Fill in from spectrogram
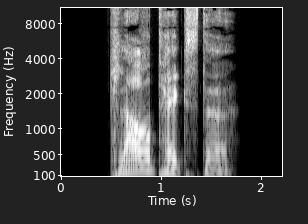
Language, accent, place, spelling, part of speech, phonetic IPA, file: German, Germany, Berlin, Klartexte, noun, [ˈklaːɐ̯ˌtɛkstə], De-Klartexte.ogg
- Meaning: 1. nominative/accusative/genitive plural of Klartext 2. dative of Klartext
